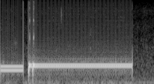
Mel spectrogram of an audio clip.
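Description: A steady, mid-pitched telephone tone plays during a call transfer. It breaks off briefly near the start, resumes as one loud continuous hum, and then cuts out abruptly.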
